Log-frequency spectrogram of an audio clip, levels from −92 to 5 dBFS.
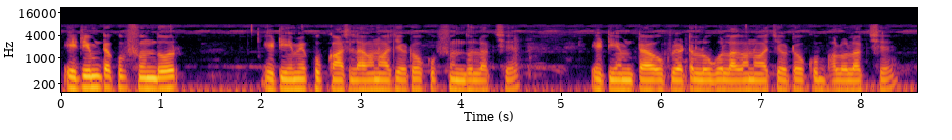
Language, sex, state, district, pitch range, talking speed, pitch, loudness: Bengali, male, West Bengal, North 24 Parganas, 120-130 Hz, 180 wpm, 125 Hz, -17 LUFS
